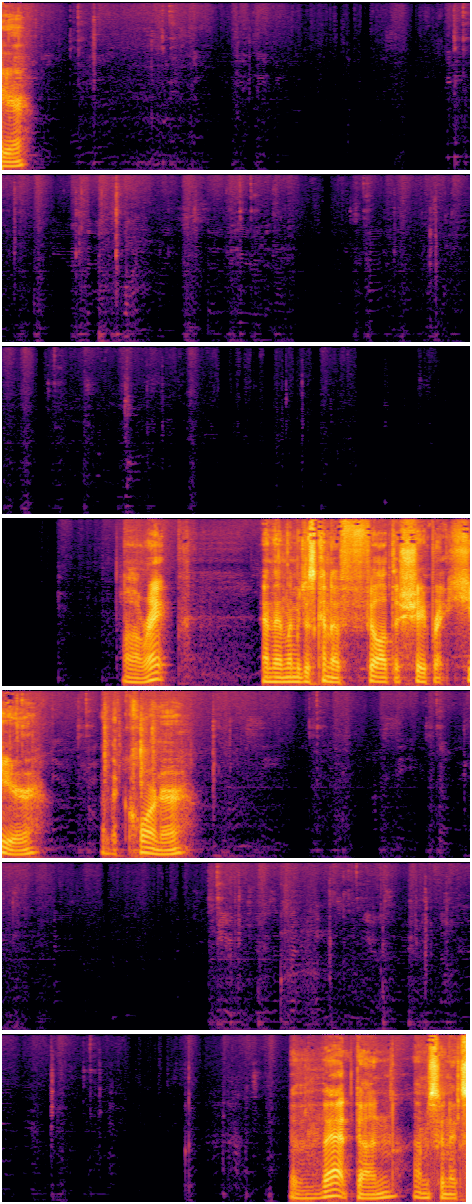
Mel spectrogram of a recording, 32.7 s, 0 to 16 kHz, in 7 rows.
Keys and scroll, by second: 1.1-2.6 typing, 7.0 g, 8.7 alt+z, 10.4 alt+z, 11.9 alt+z, 16.9 ctrl+r, 19.8 alt+z, 20.6 g, 23.1 g, 26.4 2, 27.4 alt+z, 32.4 e.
